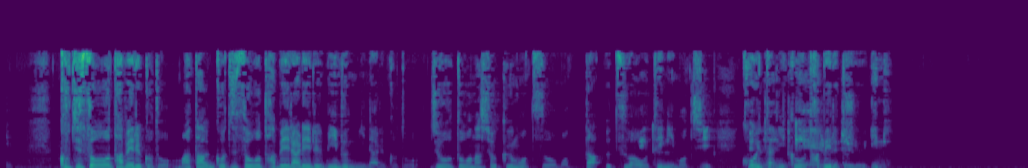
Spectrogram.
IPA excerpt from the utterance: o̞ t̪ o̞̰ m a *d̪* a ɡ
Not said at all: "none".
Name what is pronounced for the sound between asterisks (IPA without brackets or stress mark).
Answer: t̪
